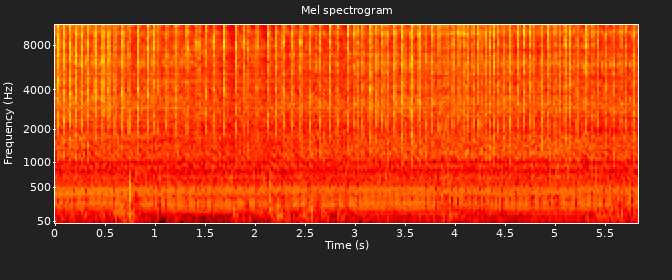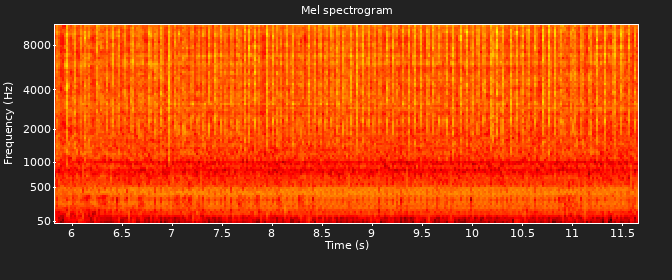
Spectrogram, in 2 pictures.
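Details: Craftsman chainsaw first start after about five years sitting in a shed: small two-stroke buzzing at a steady high idle with slight unevenness; not picking up much fuel though primer bulb has fuel, runs only on choke.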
